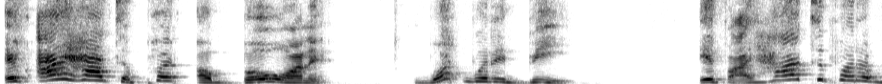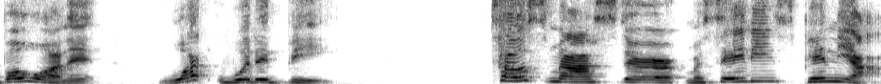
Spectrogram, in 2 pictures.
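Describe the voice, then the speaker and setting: A woman with a high voice speaks slowly and with care, leading a club meeting over a video call. She sounds upbeat and playful. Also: big pitch swings. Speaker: Table Topics master at a club meeting.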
